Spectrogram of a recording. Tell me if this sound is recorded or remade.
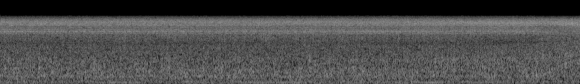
recorded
